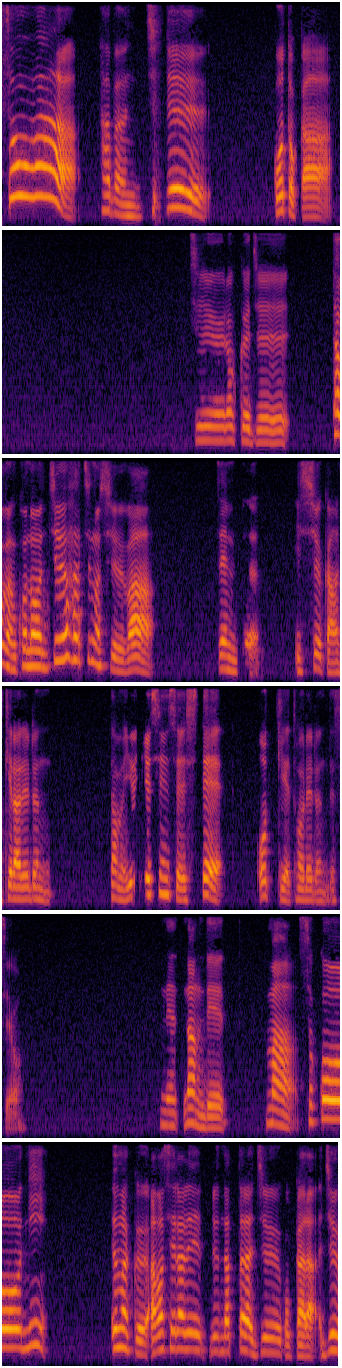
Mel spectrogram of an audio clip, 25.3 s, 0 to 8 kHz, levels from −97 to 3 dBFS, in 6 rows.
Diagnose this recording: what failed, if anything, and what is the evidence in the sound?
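Nothing failed here: the speech shows no fault in the sound, and the call microphone processing only trims the lowest bass and leaves nothing above 8 kHz, as that stage normally does.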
